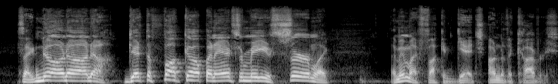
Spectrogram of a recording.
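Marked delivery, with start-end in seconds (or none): 0.4-3.1 put-on abusive screaming, high and slow. Retelling how a drunk man screamed at someone in bed: imitating a drunk man screaming. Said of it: "I can't sleep while he's screaming".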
